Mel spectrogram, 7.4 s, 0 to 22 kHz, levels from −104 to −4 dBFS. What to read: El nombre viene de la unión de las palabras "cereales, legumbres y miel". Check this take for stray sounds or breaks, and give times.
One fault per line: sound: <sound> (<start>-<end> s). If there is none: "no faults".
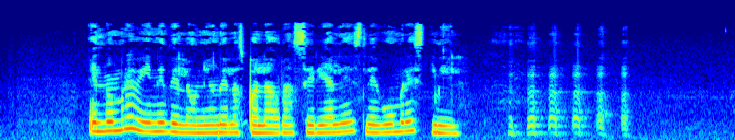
sound: laugh (4.8-6.4 s)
